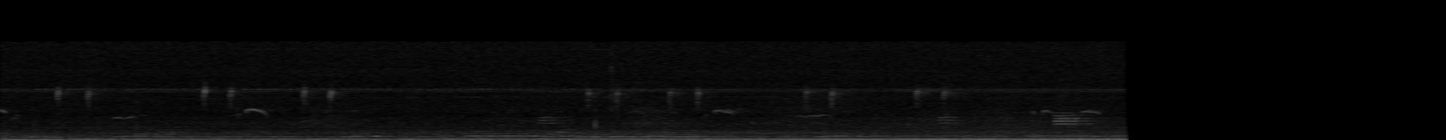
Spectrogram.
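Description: Faint background ambience: a low steady hum with a few short high chirps scattered through it. It cuts to dead silence suddenly, about eight and a half seconds in.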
